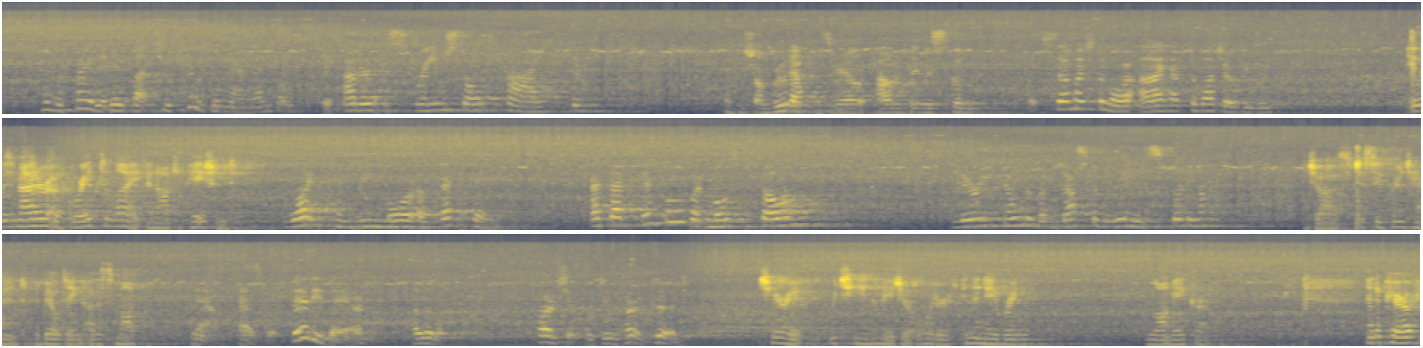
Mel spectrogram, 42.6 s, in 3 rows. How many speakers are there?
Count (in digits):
6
